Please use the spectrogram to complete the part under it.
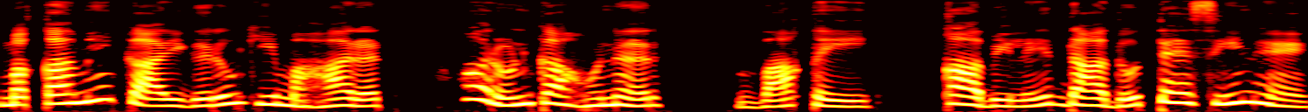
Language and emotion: Urdu, surprised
